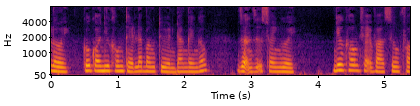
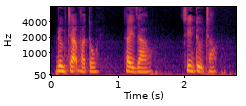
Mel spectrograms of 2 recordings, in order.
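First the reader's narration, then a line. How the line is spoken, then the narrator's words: Cold. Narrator (Vietnamese): Vân Sở lạnh lùng nói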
